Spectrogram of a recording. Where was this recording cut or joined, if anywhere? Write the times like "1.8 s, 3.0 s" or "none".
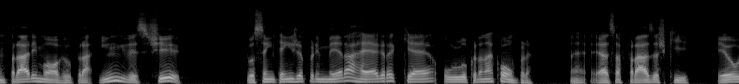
none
